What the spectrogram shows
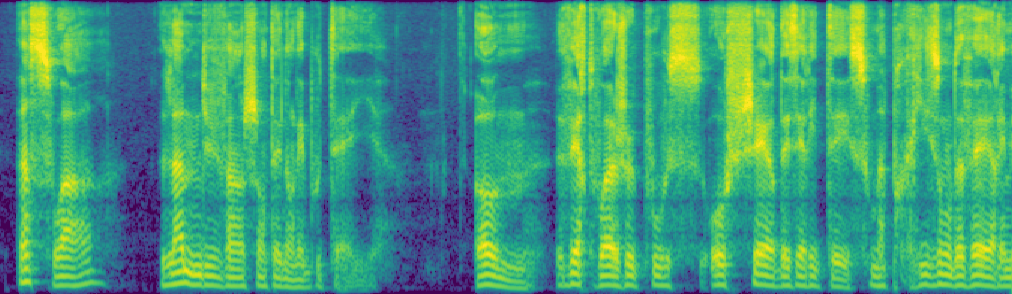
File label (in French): narration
